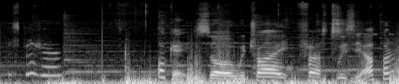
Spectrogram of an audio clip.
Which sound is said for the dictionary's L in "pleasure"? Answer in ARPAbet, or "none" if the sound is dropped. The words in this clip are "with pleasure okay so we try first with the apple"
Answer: none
